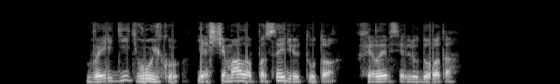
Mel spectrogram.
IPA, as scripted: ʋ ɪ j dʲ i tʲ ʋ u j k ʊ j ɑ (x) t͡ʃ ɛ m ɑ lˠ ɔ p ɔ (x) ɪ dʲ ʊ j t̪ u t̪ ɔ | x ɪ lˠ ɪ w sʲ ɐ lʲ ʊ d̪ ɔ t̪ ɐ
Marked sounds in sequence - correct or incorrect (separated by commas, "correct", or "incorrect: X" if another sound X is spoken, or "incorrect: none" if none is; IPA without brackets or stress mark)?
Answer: incorrect: ʃ, incorrect: s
